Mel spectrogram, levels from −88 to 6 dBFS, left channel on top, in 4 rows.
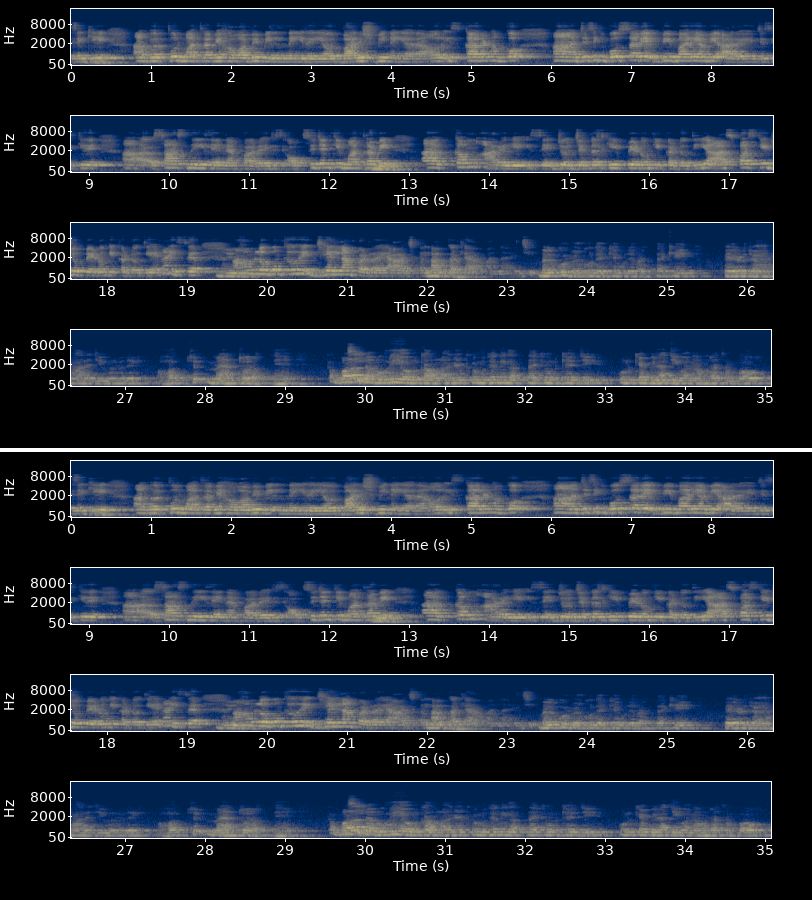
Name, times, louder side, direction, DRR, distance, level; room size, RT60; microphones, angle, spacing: voice 1, 0.0-12.7 13.2-23.2 29.5-30.0, left 1 dB, 55° left, -2 dB, 1.0 m, -30 dB
voice 2, 12.4-12.9 19.4-19.8 22.0-22.5 23.4-25.3 25.7-29.1 29.6-34.9, left 1 dB, 85° left, -3 dB, 0.7 m, -34 dB
3.1 x 2.0 x 4.1 m, 0.75 s
head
